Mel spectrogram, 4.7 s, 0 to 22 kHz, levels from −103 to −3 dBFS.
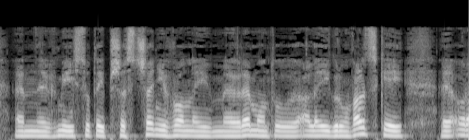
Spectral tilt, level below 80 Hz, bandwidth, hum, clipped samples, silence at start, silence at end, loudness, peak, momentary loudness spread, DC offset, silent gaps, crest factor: -6.5 dB/octave; -54 dBFS; 10 kHz; none; under 0.1%; 0 s; 0 s; -17 LUFS; -4 dBFS; 4 LU; under 0.1%; none; 14 dB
